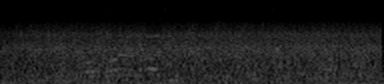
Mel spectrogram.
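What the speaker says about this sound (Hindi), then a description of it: "वहीं अहमदाबाद में आसमान से बारिश आफत बनकर बरस रही है।" Heavy monsoon rain pours down in Ahmedabad as a dense, continuous hiss of water that stays steady and loud from start to finish.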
